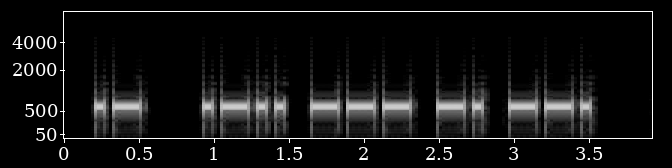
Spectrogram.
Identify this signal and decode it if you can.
Morse code, heard as a keyed tone, about 20 wpm, 610 Hz. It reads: A LONG
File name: 2011-10-mp3 / n13-TIPS FROM MY 34 YEARS OF EXPERIENCE 20wpm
